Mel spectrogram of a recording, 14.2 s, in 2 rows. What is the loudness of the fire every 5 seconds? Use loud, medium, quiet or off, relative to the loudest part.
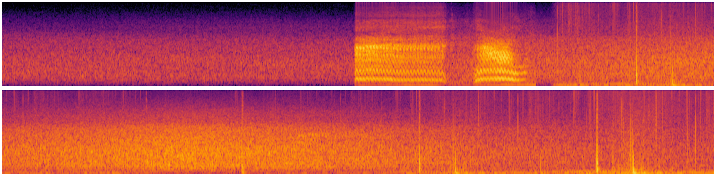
off, medium, loud.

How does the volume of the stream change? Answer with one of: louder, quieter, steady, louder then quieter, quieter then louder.
louder then quieter.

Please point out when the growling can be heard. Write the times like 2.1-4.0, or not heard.
3.5-5.3, 10.1-10.8.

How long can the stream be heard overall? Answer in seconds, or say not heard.
14 s.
